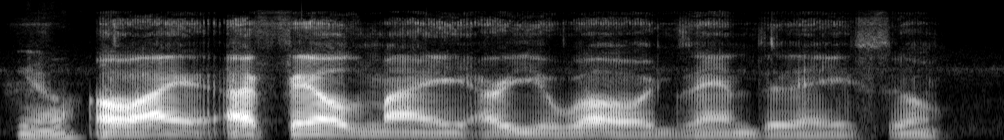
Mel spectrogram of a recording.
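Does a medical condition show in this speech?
Yes: lou Gehrig's disease (ALS).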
